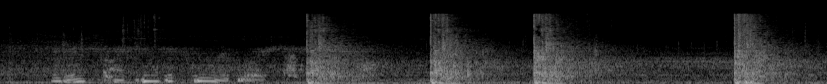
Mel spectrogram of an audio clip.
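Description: Gunfire from the player's weapon in the video game Control: four sharp, loud blasts, each trailing into a short decay and spaced a second or two apart, after a stretch of someone talking at the start.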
